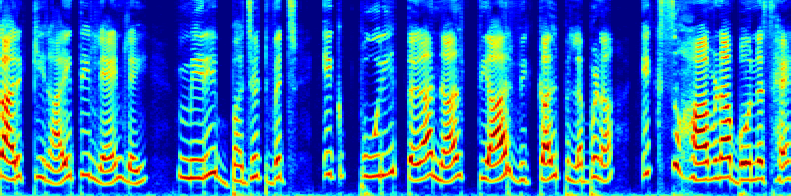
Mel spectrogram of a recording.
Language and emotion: Punjabi, surprised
